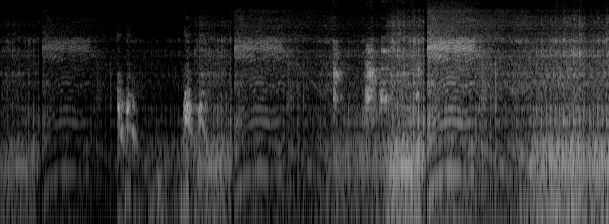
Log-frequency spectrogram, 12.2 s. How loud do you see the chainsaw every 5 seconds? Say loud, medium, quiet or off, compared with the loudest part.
quiet, loud, loud.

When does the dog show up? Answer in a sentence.
You can hear the dog from 2.3 to 4.2 s and from 6.7 to 8.4 s.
